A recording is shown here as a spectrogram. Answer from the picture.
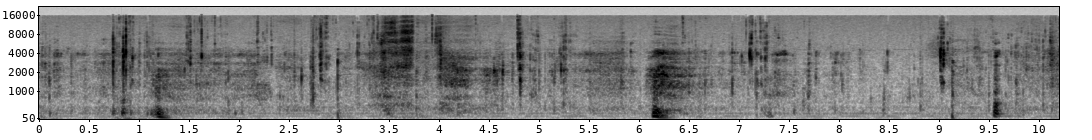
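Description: Faint, close-miked chewing and mouth sounds of people eating food, with scattered small clicks and one brief vocal sound about six seconds in.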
